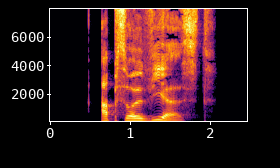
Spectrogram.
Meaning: second-person singular present of absolvieren
- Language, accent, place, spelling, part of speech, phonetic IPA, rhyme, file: German, Germany, Berlin, absolvierst, verb, [apzɔlˈviːɐ̯st], -iːɐ̯st, De-absolvierst.ogg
